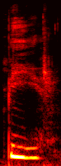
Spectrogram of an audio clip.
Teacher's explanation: it just has the roll of the R there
